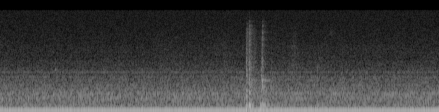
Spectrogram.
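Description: A steady low hum with a faint hiss over it, with one brief soft sound about four seconds in.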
